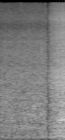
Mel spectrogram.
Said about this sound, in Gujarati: તમે જોઈ રહ્યો છો ધોધમાર વરસાદ આવી ગયો છે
